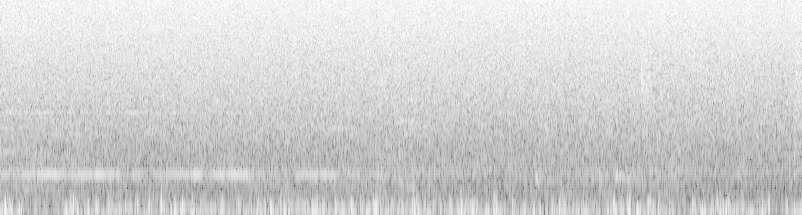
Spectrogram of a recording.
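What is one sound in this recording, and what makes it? Horses' hooves thud softly on soft dirt.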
